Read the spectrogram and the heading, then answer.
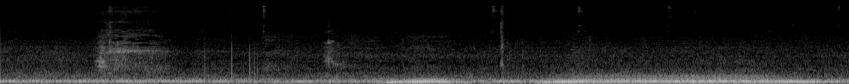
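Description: A car engine revving and accelerating on pavement while escaping a wildfire in Gatlinburg's Chalet Village. A steady low rumble surges twice into louder, rising revs, with a few faint clicks and knocks over it.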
